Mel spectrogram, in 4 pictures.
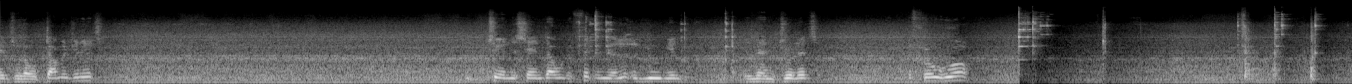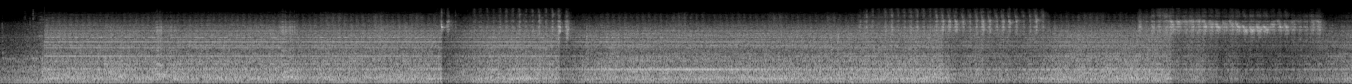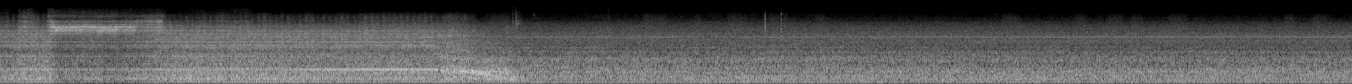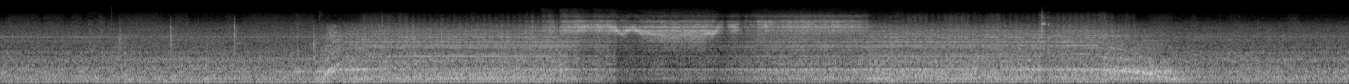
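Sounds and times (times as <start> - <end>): metal lathe whining: 13.8 - 32.4, 43.4 - 52.6.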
